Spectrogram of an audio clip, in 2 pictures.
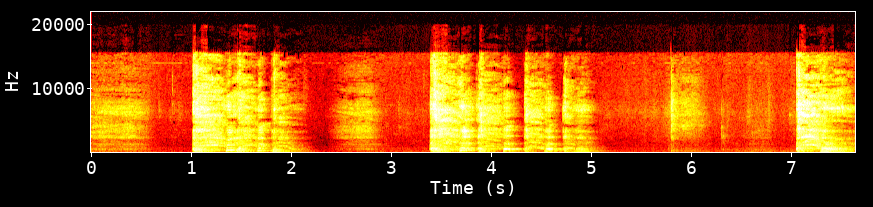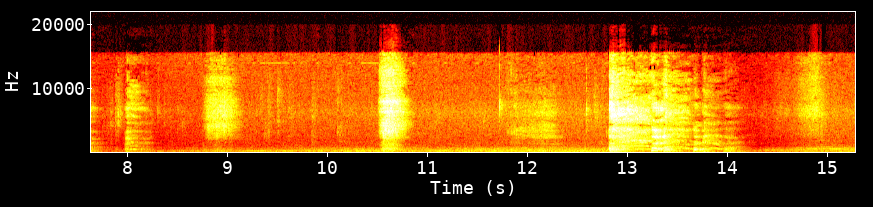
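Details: Harsh, wet morning coughing fits with throat clearing and gagging from someone who woke up full of catarrh, clearing mucus from the airway after getting up: productive cough.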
